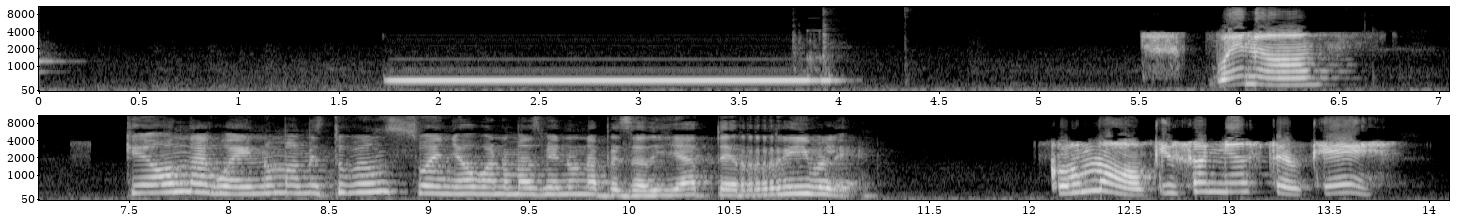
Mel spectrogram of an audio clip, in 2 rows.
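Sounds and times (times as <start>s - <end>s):
steady phone tone: 1.7s - 4.1s
speech: 7.5s - 11.3s, 12.1s - 14.0s.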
